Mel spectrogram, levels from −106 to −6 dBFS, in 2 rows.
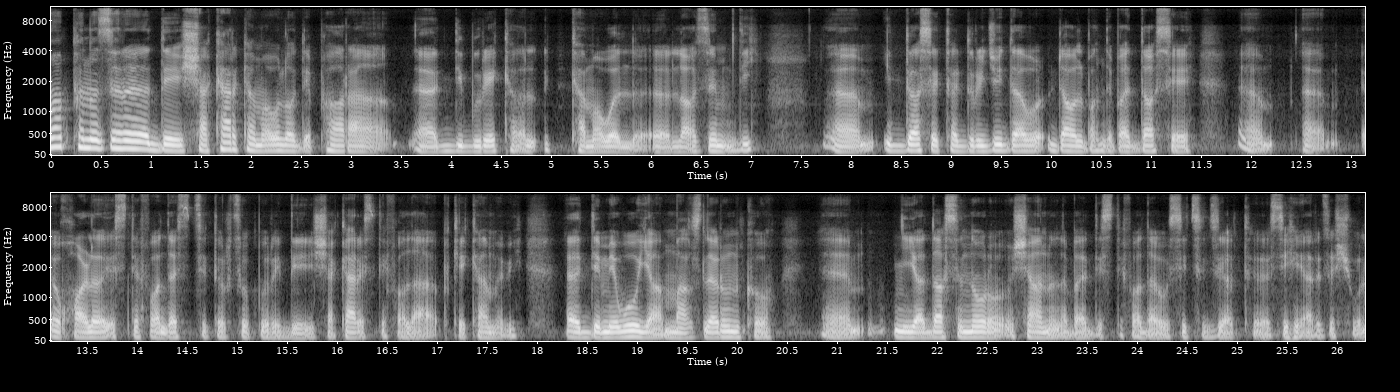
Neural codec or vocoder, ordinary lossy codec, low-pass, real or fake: none; none; none; real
